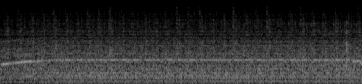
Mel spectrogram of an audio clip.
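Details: Singer SE9185 sewing and embroidery machine sewing with single needle, foot pedal, speed raised slightly: fast even stitching chatter over steady high hum, no knocks or catches; normal running.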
